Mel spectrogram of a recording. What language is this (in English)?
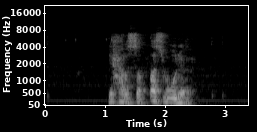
Kabyle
